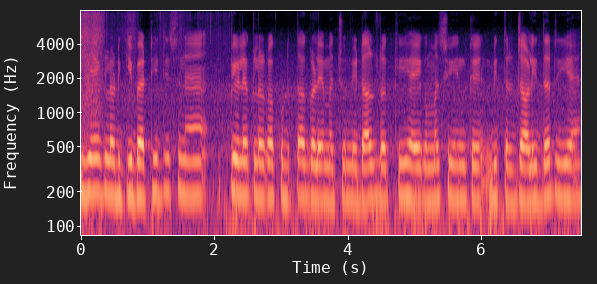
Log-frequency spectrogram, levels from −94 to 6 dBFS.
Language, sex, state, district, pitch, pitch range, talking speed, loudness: Hindi, female, Haryana, Jhajjar, 175 Hz, 170-185 Hz, 185 wpm, -17 LUFS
